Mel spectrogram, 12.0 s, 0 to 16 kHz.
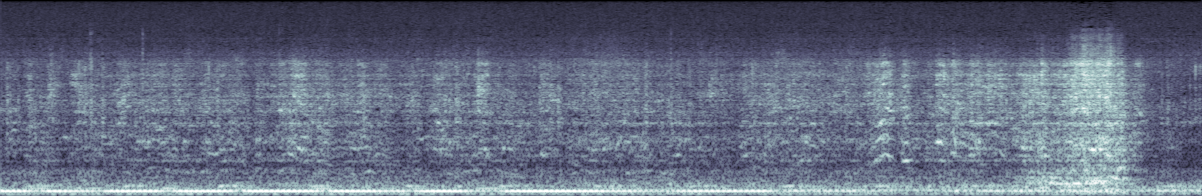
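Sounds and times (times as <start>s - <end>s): faint voices: 0.2s - 11.6s
low hum: 9.3s - 11.8s.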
